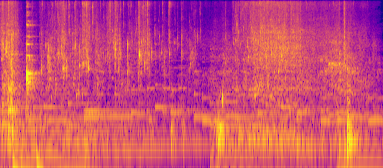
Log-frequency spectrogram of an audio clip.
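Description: A hand swishes rice in a steel bowl of water, splashing, then the cloudy rinse water pours out of the bowl into a steel sink from about four seconds in.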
